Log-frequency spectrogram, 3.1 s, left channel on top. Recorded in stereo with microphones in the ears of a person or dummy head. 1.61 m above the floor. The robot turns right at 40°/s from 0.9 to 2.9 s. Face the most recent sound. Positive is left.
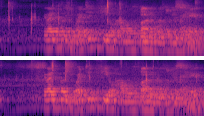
turn(degrees=155)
